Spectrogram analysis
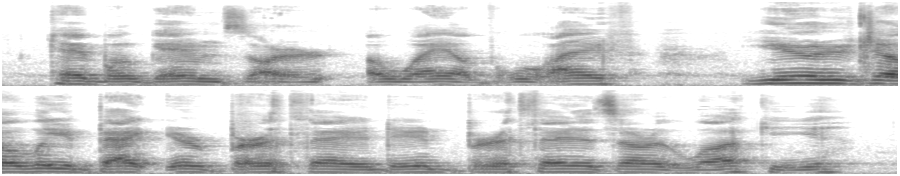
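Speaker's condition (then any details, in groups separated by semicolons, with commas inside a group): Multiple sclerosis; affects hands and left arm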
